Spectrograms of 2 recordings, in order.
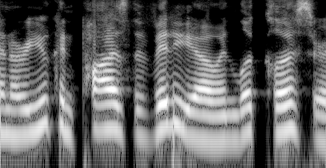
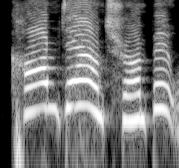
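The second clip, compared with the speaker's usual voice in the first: high, louder warning call; 10 semitones higher, 7 dB louder than usual. Acted. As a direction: warn him sharply in a high voice. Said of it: "warned Missus Trumpeter".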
